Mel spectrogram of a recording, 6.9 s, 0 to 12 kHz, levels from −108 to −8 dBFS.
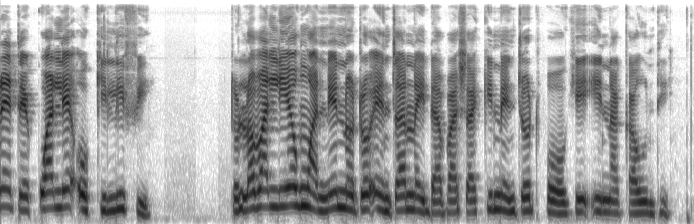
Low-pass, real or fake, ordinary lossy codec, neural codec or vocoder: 10.8 kHz; real; none; none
